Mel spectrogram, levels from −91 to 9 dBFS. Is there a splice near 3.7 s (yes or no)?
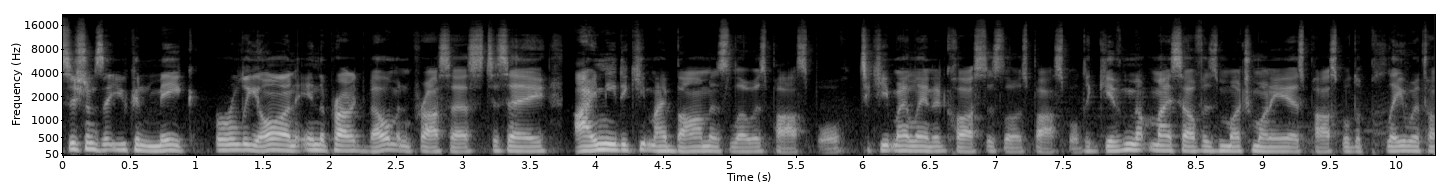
yes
